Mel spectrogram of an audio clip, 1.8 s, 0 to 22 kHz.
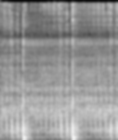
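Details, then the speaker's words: Cheap Chinese M19/EM2 hit-and-miss engine, one month in, carburetor inlet reduced with metal putty and adjusted/tightened: sharp firing pops about every three-quarters second with lighter coasting beats, steady healthy hit-and-miss; plug no longer oils up, only slightly warm after 20 minutes. "and with this adjusted and tightened up we're getting quite a good hit and miss... this gets only slightly warm over you know 20 minutes or so of running so you really really can't complain about that"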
